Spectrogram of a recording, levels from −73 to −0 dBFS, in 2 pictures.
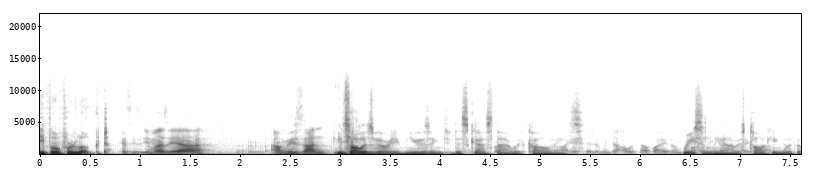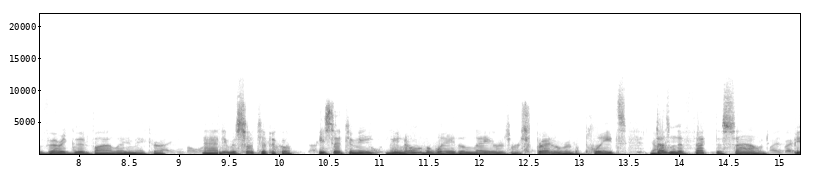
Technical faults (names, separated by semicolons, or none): zipper noise; call bitrate drop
